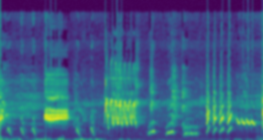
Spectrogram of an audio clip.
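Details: Varied Asian pied starling song meant to prompt young birds to sing: short downslurred whistles, a loud grating rasp, rising and falling whistled notes, and closing quick high chattering notes.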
